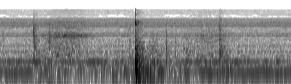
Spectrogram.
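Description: Steady low electrical hum, with a few short clicks, the sharpest about two seconds in.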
